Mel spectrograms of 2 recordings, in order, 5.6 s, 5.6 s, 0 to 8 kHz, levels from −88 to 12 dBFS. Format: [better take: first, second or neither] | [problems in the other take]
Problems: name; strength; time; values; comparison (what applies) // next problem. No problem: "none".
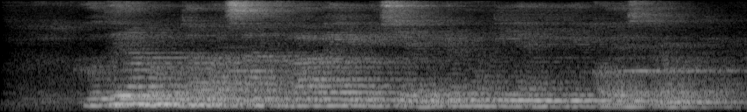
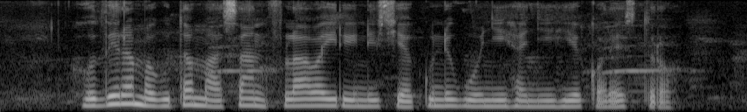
second | room echo; dies away in 2.1 s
